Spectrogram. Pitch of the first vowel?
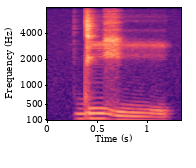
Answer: high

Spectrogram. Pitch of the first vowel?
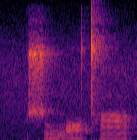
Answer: rising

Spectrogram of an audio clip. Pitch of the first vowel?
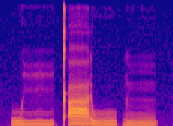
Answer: low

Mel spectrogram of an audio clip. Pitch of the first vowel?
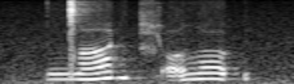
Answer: rising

